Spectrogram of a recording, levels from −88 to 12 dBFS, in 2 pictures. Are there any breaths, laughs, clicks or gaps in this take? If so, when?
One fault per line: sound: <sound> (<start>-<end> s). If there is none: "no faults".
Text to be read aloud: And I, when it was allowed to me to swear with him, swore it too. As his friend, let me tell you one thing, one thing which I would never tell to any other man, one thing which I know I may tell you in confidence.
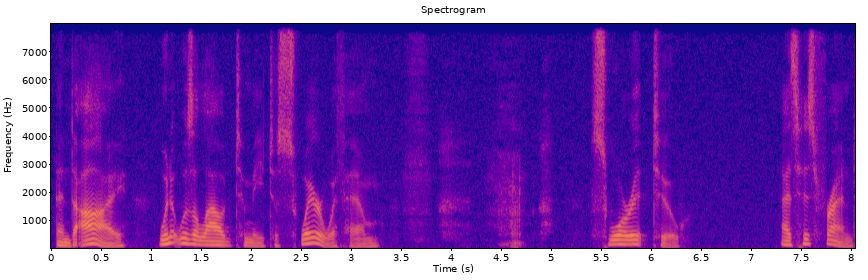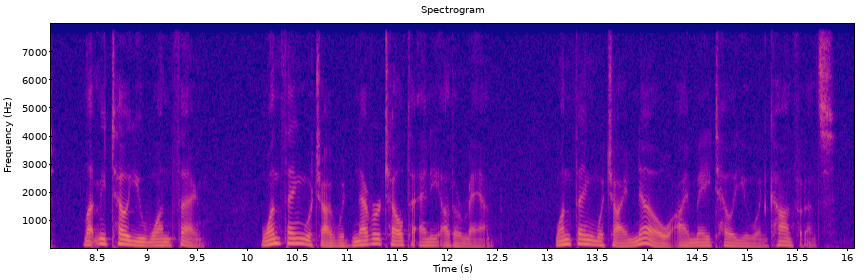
sound: sniff (3.5-5.1 s)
